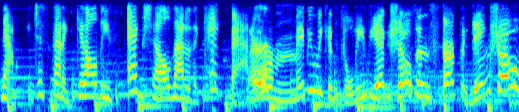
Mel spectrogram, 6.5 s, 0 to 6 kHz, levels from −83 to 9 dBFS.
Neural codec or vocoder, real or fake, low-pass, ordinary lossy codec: none; real; 5.4 kHz; Opus, 16 kbps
